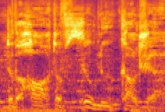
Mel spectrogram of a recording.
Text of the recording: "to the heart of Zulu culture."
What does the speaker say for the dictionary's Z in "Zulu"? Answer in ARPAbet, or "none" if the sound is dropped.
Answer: S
